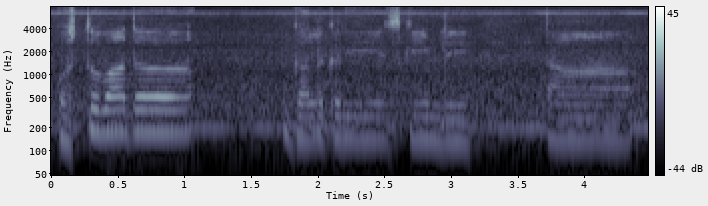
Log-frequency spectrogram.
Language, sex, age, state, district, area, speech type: Punjabi, male, 18-30, Punjab, Bathinda, urban, spontaneous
